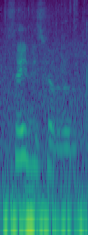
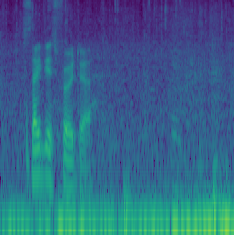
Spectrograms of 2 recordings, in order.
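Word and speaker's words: Seyðisfjörður: Seydisfjordur. Seydisfjordur.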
